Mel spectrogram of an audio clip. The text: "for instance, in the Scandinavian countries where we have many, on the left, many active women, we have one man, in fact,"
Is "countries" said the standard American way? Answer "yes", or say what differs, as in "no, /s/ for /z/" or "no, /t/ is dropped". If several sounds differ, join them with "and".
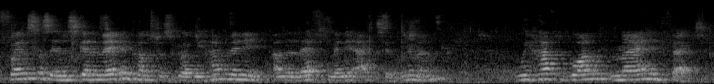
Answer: no, /s/ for /t/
